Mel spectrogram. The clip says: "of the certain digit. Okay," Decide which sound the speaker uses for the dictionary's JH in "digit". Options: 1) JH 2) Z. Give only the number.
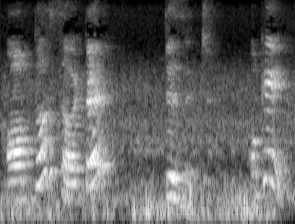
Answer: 2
